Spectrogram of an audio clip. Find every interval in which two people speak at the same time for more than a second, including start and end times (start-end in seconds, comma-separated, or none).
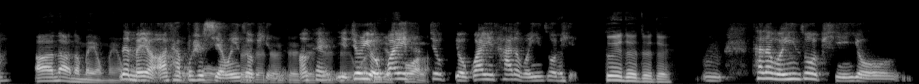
1.2-4.4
